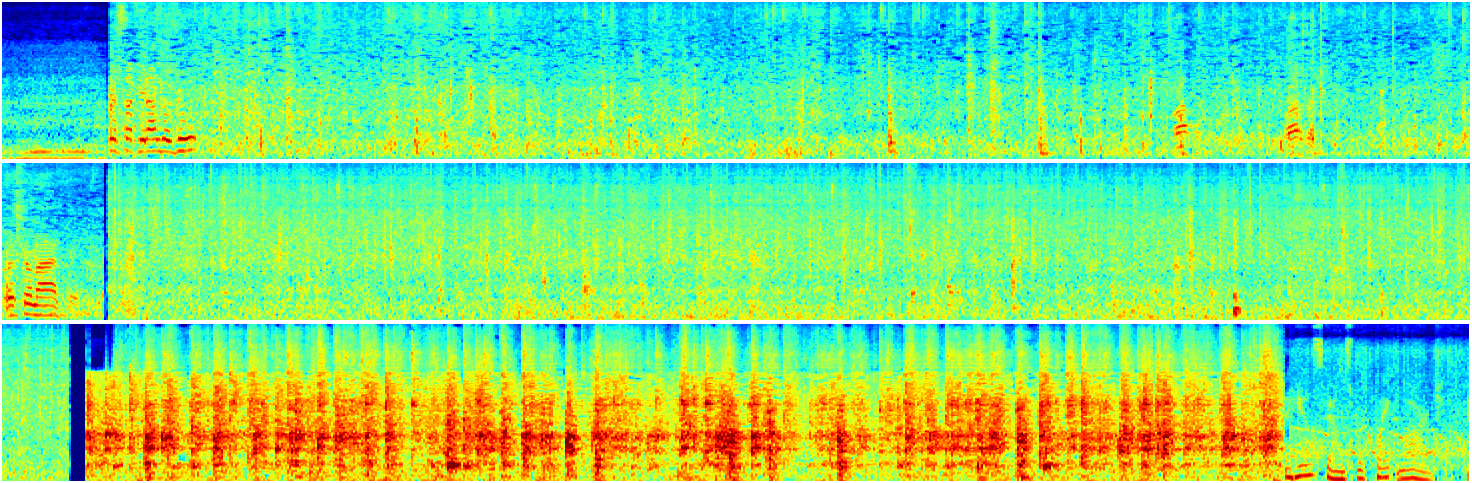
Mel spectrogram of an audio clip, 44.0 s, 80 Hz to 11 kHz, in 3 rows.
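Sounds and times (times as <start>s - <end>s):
hailstones clattering: 1.1s - 42.8s
heavy precipitation hiss: 15.8s - 30.1s.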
